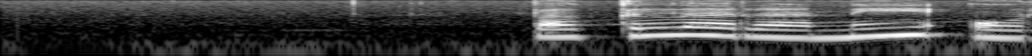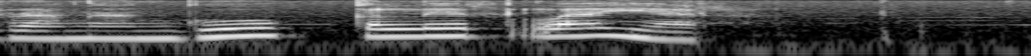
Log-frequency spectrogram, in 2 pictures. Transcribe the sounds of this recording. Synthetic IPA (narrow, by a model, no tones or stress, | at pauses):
paɡ̥əlaɾaneoɾaŋaŋɡokəlɪrlajar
